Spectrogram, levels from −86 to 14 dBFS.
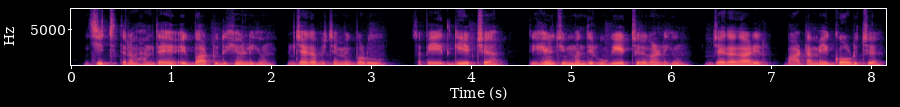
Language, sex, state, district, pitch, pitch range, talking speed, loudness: Hindi, male, Uttarakhand, Uttarkashi, 110 Hz, 105-110 Hz, 255 wpm, -21 LUFS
